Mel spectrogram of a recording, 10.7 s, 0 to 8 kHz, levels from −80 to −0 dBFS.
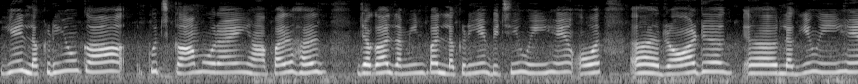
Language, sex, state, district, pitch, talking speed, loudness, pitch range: Hindi, female, Uttarakhand, Uttarkashi, 295 Hz, 145 wpm, -15 LUFS, 275-315 Hz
